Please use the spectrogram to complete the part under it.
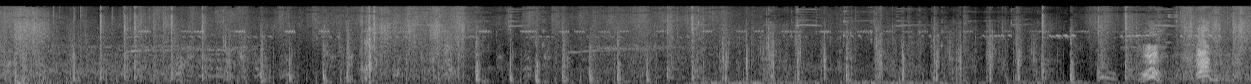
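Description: Footsteps run quickly on dirt.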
